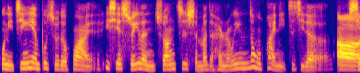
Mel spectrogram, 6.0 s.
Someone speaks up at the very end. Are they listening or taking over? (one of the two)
taking over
